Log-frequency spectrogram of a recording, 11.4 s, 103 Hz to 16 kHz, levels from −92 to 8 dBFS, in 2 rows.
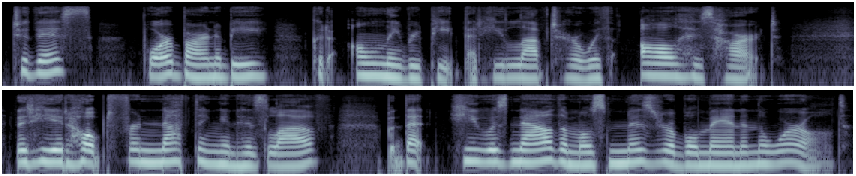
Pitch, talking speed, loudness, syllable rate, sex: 195 Hz, 190 wpm, -21 LUFS, 5.0 syllables/s, female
